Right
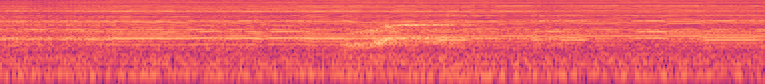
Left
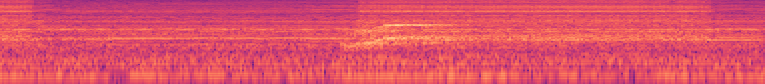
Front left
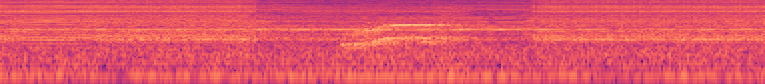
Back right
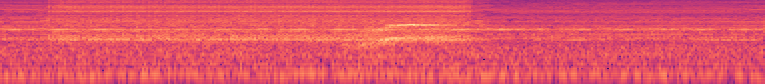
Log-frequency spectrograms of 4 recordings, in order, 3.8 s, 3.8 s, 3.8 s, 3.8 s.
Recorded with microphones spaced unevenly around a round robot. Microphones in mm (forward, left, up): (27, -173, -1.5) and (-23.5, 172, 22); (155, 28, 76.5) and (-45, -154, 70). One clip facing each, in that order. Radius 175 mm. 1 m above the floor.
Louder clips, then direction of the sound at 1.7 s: Even, even; 75° left.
